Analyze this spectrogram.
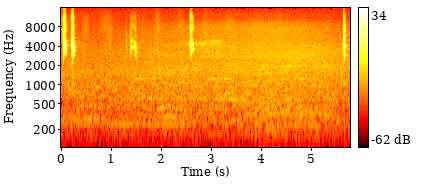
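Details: Sparrows gathering around, recorded 27 April 2017: a quick pair of sharp high chirps opens, then isolated chirps at long intervals over a steady background hum.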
